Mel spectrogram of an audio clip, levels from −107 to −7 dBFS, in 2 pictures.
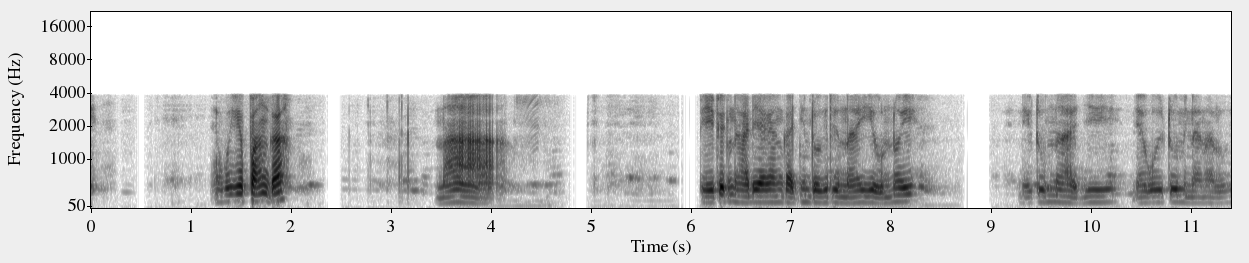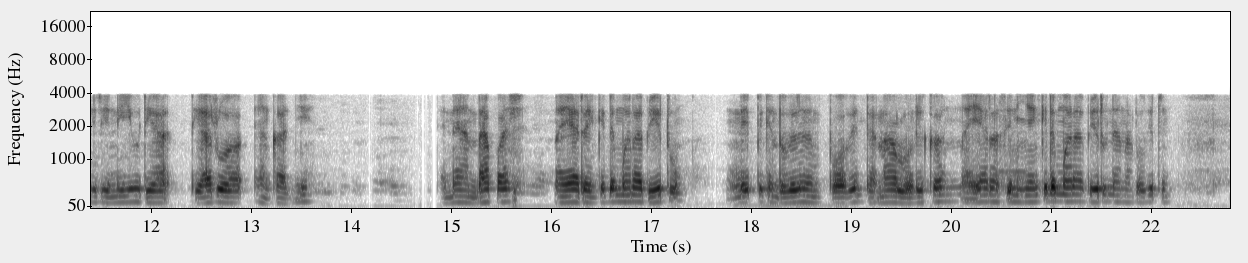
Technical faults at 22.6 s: microphone volume stepped up

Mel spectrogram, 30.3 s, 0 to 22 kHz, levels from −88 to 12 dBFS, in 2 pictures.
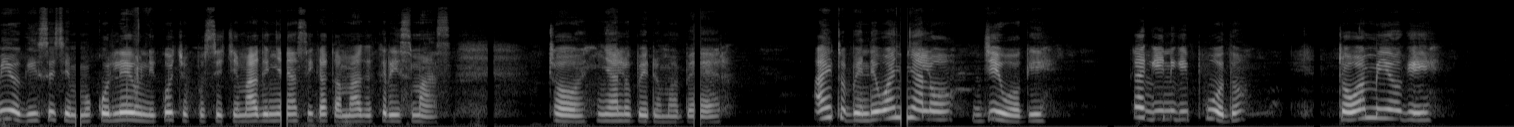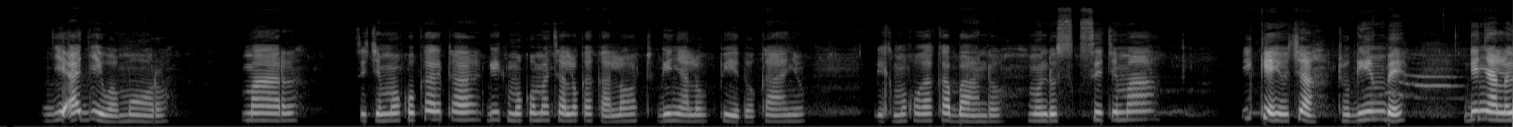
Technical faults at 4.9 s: gap at a join of encoded pieces

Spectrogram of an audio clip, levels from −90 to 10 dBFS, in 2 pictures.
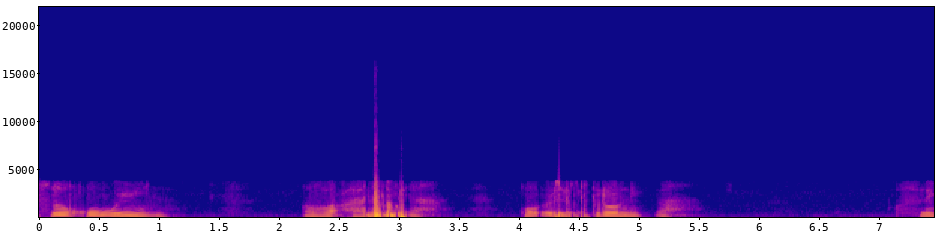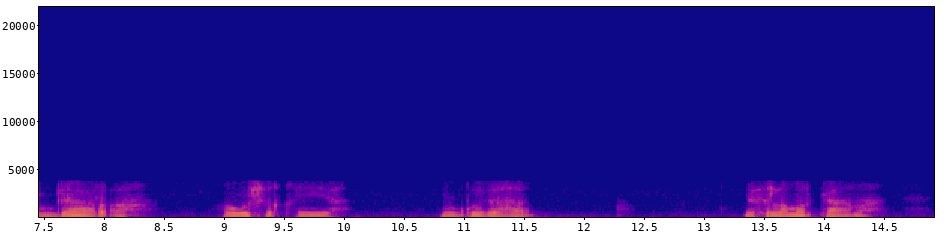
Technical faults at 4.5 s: GSM full-rate codec; GSM bit errors

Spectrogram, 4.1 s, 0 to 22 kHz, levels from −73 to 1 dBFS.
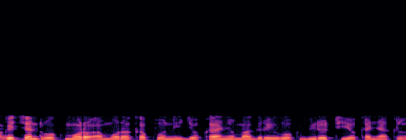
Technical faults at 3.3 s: none

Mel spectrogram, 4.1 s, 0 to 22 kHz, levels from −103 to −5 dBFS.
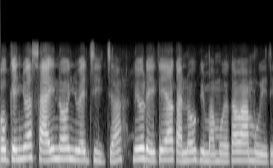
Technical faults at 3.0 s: none

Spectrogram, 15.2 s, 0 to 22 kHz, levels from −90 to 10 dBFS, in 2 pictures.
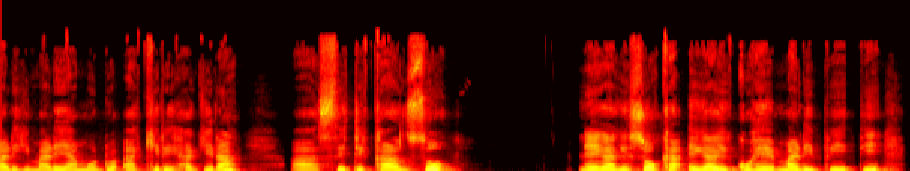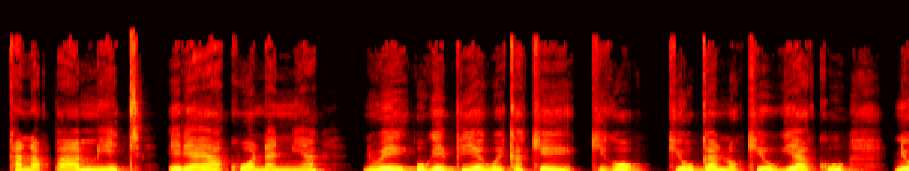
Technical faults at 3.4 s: none

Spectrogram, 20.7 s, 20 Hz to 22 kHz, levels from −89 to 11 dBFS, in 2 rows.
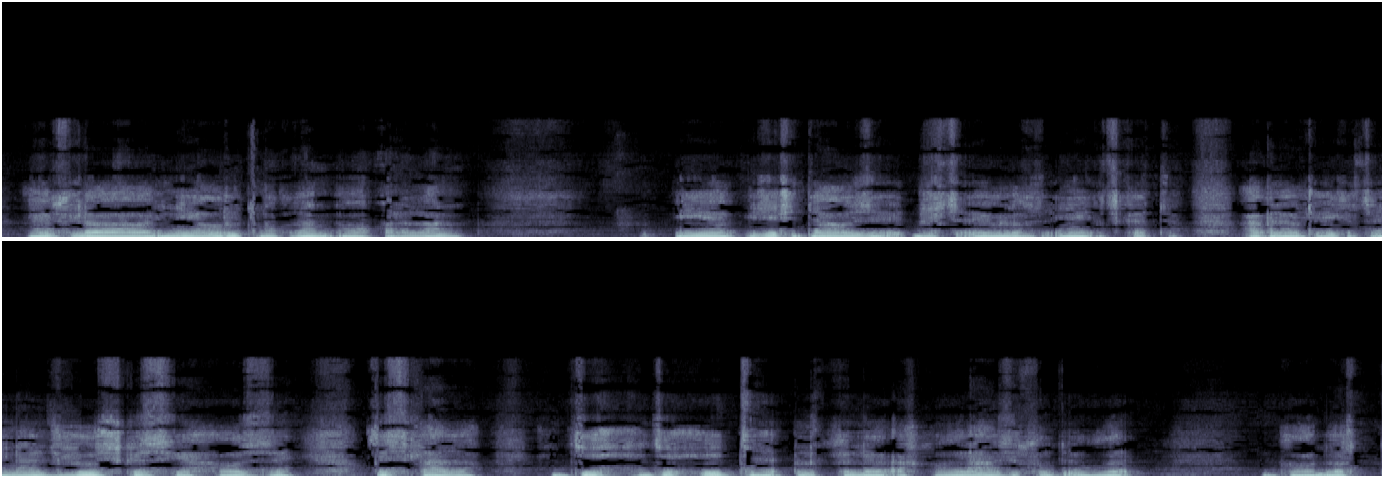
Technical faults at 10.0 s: HE-AAC compression

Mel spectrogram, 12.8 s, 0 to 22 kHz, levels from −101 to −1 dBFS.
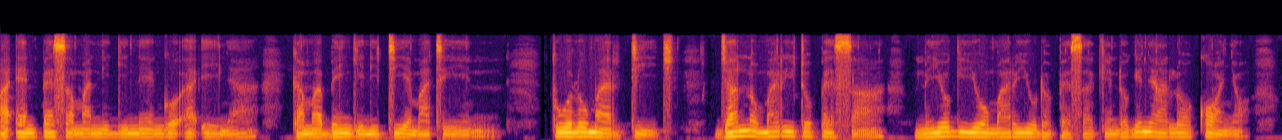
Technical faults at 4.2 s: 4-bit ADPCM compression

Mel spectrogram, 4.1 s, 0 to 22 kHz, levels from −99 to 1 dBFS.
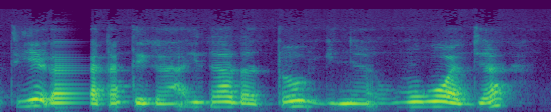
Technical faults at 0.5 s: call audio freeze

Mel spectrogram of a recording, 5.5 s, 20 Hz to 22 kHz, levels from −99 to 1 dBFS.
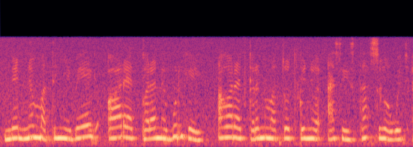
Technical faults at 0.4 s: none

